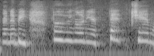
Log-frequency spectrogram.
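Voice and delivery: high-pitched imitation of a screamed threat; mock threatening scream. Coach threatening to kick gymnast out, mock scream. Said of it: "screaming at the top of his lungs".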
